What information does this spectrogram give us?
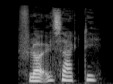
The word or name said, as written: fløjlsagtig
